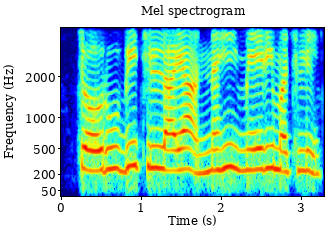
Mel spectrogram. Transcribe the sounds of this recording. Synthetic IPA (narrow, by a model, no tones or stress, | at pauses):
t͡ʃoːɾubʱit͡ʃʰɪlːaːjanɐɦĩmeːɾimɐt͡ʃʰliː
